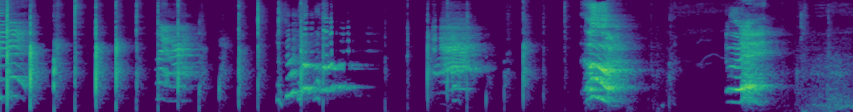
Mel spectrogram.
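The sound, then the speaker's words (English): An audience claps at a performer's request in quick, sharp, steady beats, with loud excited shouts and whoops bursting out between and over the applause as it carries on. “Keep clapping.”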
